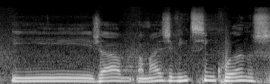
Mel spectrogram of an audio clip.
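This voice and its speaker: Noticeable background noise surrounds a man speaking with a fairly high pitch. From Itu, São Paulo state, Brazil. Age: 30s. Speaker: city councillor. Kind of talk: interview.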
